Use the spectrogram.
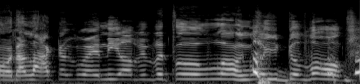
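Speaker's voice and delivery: high, hammed-up Yiddish accent. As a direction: camp Yiddish bubbe voice. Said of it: "she's like".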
